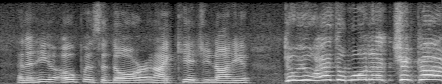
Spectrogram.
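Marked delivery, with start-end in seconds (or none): 2.9-4.5 livid, shrill shriek, pitched way up, furious. Speaker retells a man from the family business yelling at them, imitating an angry shout. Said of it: "Like as loud, pissed off as he could be".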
